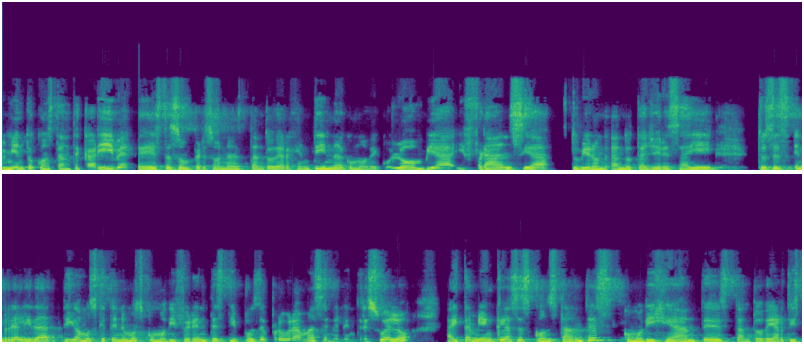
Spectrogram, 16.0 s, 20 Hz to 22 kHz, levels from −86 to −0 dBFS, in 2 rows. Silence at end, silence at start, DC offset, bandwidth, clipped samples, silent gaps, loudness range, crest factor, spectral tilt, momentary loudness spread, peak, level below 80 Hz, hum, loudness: 0 s; 0 s; under 0.1%; 12.5 kHz; under 0.1%; none; 2 LU; 12 dB; -4.5 dB/octave; 5 LU; -4 dBFS; -60 dBFS; none; -16 LUFS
